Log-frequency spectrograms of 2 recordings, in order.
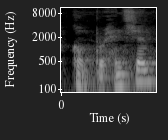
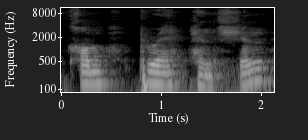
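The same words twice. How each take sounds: First: Said in the usual way. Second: "comprehension" slowly split into syllables; slow, separated syllables on "comprehension". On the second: Shown as a demonstration. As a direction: sound out "comprehension" piece by piece. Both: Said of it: "count the word syllable backwards".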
